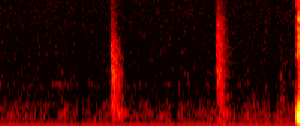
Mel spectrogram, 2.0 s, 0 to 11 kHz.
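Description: Near silence with two faint ticks, about 0.7 s apart.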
